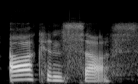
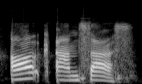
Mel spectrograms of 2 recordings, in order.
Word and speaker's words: Arkansas: you don't have to say but yeah AR Arkansas AR Arkansas with a w that says Arc and SAS yeah I think it's for I could be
